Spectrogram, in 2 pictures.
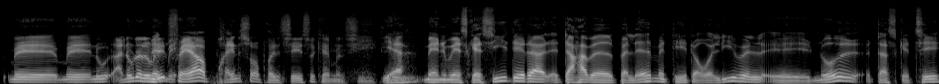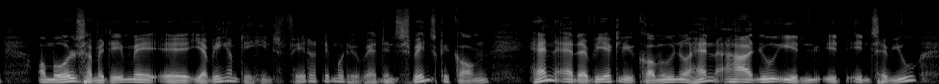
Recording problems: none

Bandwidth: 15 kHz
